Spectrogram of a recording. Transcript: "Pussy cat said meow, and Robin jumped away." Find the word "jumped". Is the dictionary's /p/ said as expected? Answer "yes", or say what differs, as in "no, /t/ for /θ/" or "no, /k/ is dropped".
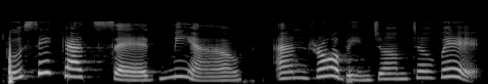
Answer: no, /p/ is dropped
